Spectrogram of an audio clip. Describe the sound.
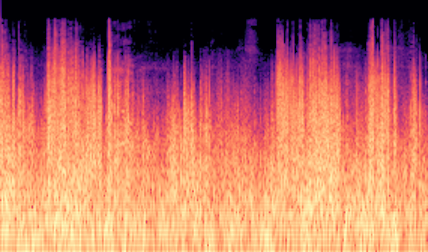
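Loud, continuous wind buffets the microphone in heavy gusts, a roaring rumble with sharp bursts throughout, while a person briefly speaks over it.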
